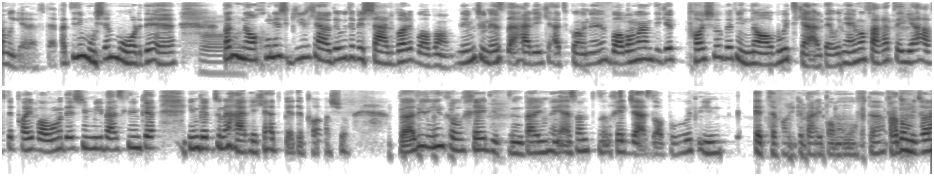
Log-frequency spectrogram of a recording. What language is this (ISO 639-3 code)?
fas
